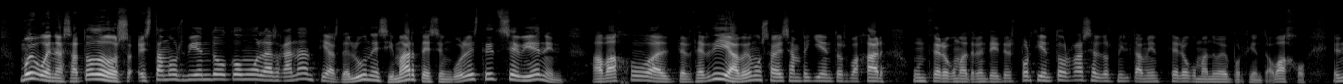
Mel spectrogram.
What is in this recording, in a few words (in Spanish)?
radio; noticias bolsa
